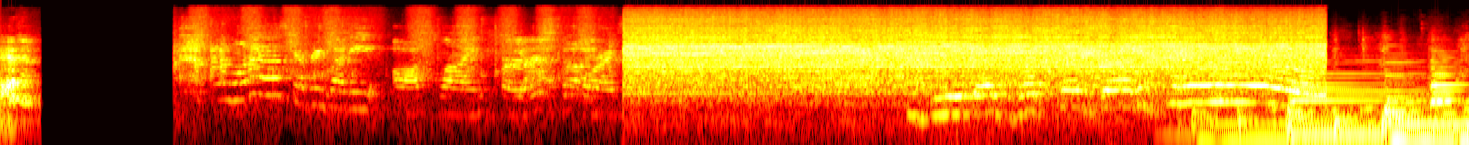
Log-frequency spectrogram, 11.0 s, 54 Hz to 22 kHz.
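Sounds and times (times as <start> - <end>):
hair dryer brush blowing: 4.6 - 10.0.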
